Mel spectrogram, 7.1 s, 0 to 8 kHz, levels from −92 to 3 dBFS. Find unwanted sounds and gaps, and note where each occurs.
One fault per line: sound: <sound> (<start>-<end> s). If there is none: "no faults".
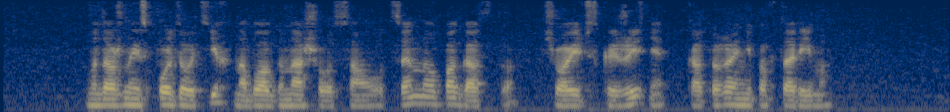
no faults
